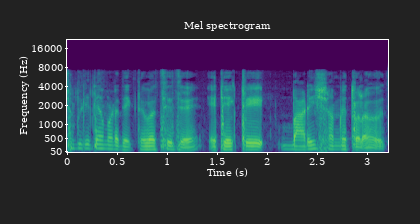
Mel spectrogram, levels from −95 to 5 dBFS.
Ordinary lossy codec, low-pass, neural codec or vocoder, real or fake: none; 7.2 kHz; codec, 16 kHz, 16 kbps, FunCodec, trained on LibriTTS, 50 frames a second; fake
